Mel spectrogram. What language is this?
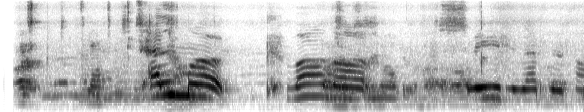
Icelandic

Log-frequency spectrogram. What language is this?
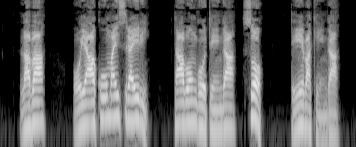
Ganda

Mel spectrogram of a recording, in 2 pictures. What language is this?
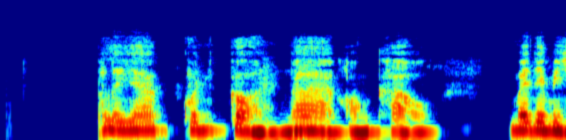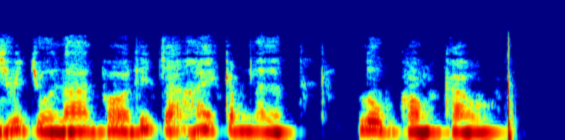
Thai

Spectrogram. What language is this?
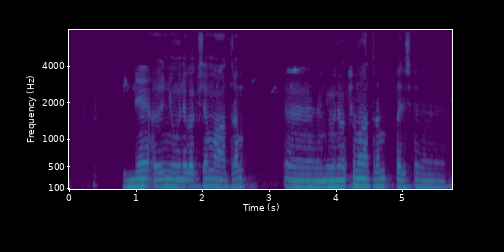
Malayalam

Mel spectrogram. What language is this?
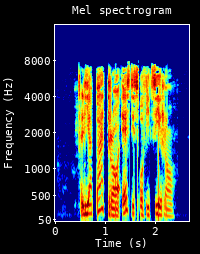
Esperanto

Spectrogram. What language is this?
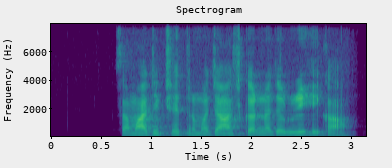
Chhattisgarhi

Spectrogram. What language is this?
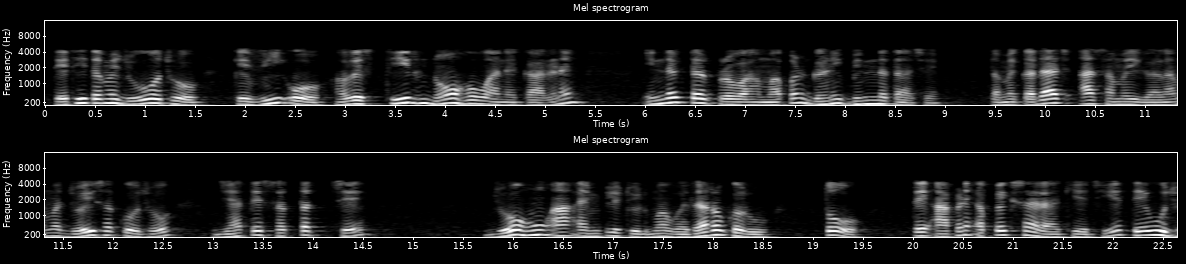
Gujarati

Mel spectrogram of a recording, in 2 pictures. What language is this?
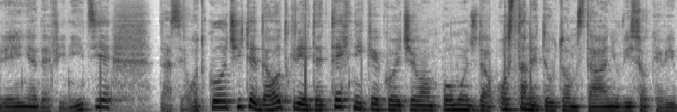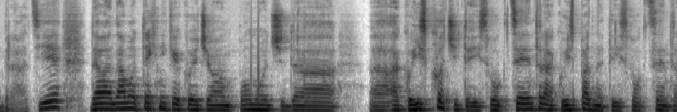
Croatian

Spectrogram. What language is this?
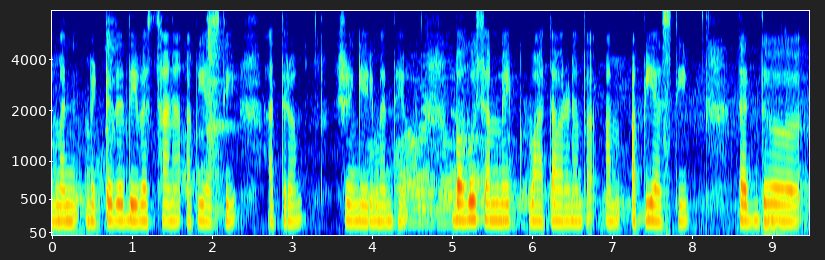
Sanskrit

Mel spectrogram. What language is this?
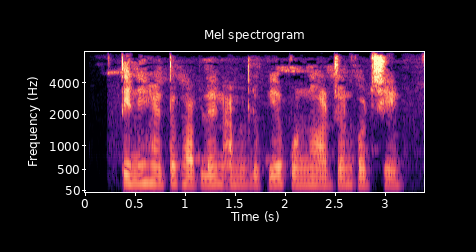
Bangla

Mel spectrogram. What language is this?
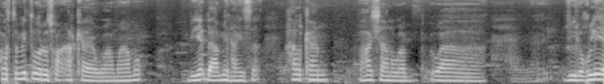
Somali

